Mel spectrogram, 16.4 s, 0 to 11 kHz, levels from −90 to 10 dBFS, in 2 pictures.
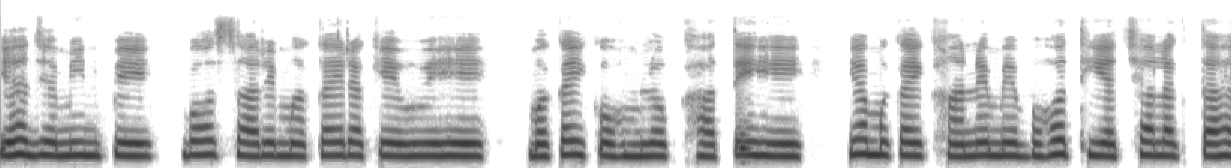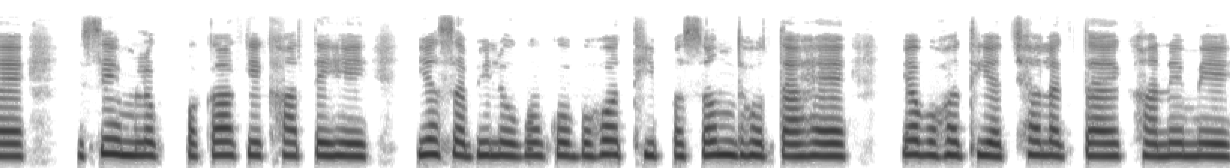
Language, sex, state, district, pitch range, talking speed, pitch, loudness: Hindi, female, Bihar, Saran, 245-265 Hz, 180 wpm, 255 Hz, -18 LUFS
